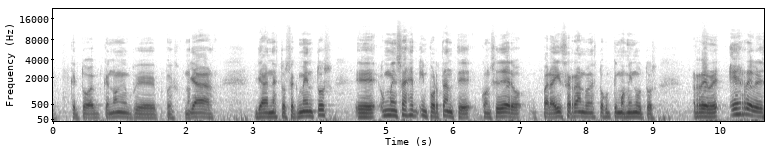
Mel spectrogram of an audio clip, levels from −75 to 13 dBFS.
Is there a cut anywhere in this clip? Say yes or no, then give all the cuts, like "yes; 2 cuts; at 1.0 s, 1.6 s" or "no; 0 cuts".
yes; 1 cut; at 2.1 s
